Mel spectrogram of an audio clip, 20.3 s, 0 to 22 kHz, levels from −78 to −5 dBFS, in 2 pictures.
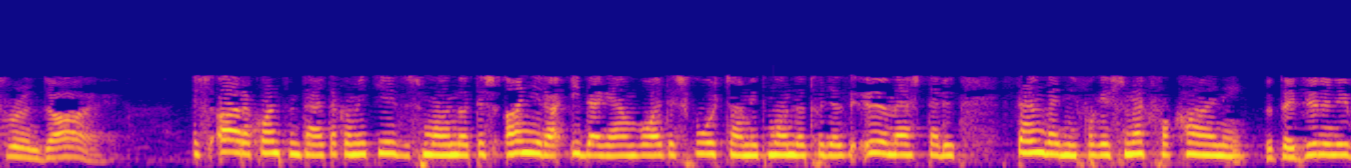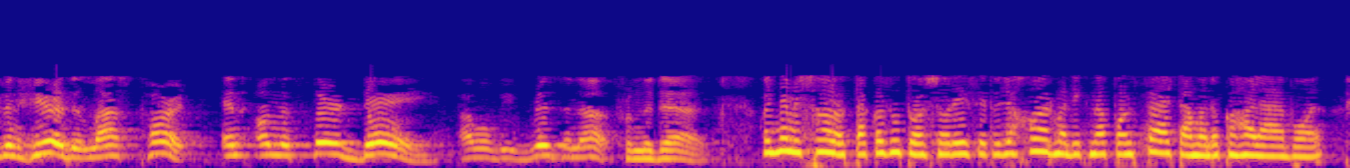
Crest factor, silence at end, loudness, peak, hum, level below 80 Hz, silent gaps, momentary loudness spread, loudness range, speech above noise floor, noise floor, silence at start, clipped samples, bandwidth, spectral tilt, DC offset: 12 dB; 0.2 s; -12 LUFS; 0 dBFS; none; -40 dBFS; none; 10 LU; 3 LU; 37 dB; -48 dBFS; 0 s; under 0.1%; 4.2 kHz; -11.5 dB/octave; under 0.1%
